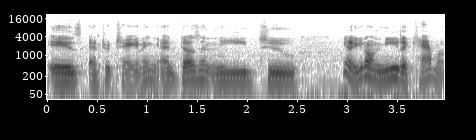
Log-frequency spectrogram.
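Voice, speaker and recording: An ordinary speaking voice from a man, medium in pitch, at a fairly quick pace. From United States. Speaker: talk show host. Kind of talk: interview.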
